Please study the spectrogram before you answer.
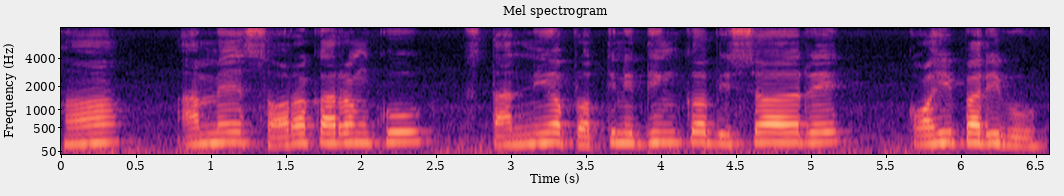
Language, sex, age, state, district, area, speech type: Odia, male, 45-60, Odisha, Khordha, rural, spontaneous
